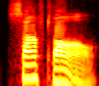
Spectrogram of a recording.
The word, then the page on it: softball: American English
